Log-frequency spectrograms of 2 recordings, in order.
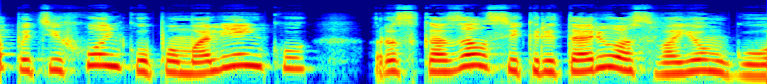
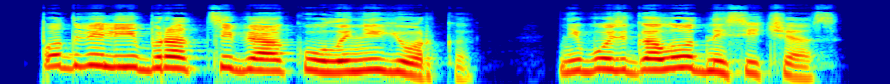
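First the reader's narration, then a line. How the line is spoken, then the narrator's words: Smiling, then laughing. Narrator (Russian): Сочувственно покачивая головой, секретарь улыбнулся, а потом, рассмеявшись, сказал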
